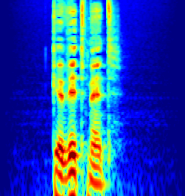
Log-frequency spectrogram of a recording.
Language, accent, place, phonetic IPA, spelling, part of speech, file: German, Germany, Berlin, [ɡəˈvɪtmət], gewidmet, verb, De-gewidmet.ogg
- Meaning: past participle of widmen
